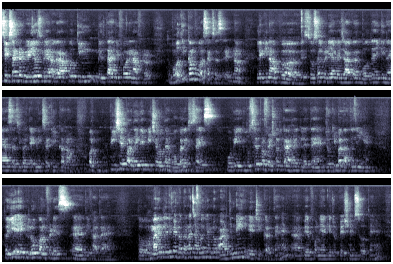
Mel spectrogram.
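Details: Adult male speaker; ordinary speech.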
